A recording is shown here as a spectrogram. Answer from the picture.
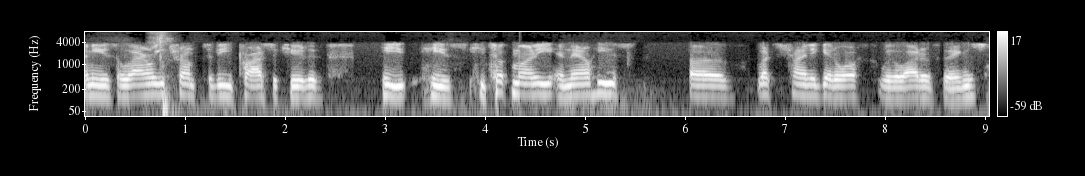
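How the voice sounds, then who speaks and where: A man with a New York accent talks at a moderate pace and medium pitch. His intonation is monotone and flat, and his loudness stays very even. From New York City (Staten Island). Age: 60s. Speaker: caller, physician. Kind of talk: call-in conversation. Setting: phone call. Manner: halting.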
